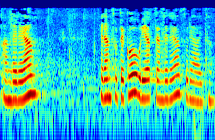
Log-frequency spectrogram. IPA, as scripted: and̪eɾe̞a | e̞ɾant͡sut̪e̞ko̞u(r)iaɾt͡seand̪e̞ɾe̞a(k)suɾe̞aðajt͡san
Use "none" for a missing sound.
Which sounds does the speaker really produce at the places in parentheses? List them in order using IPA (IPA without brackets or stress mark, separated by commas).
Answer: ɾ, none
